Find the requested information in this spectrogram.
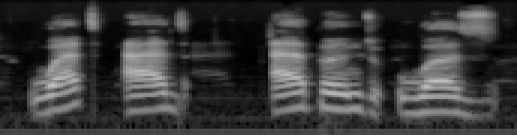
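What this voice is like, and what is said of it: Put-on French accent. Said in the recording (French): “essayer de le faire avec un accent français”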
